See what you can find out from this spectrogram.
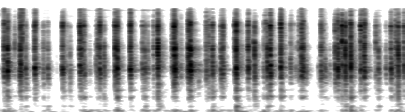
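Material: Plastic.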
